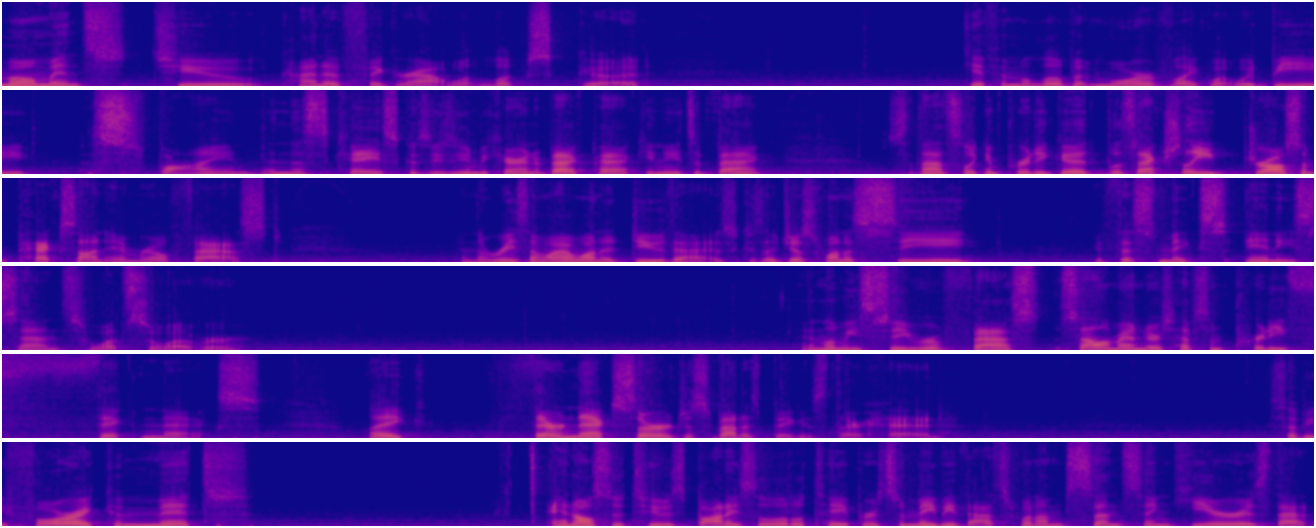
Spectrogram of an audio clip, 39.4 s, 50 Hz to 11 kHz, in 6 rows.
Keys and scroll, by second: 11.8 d.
